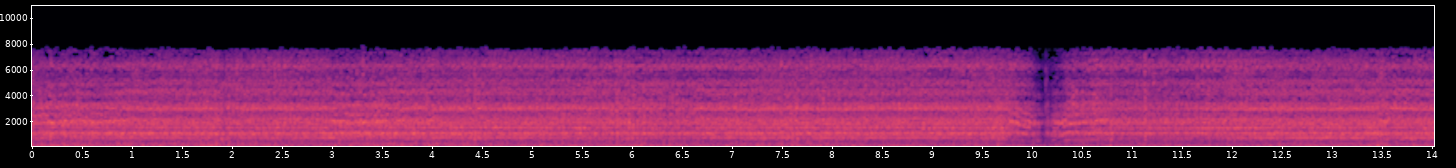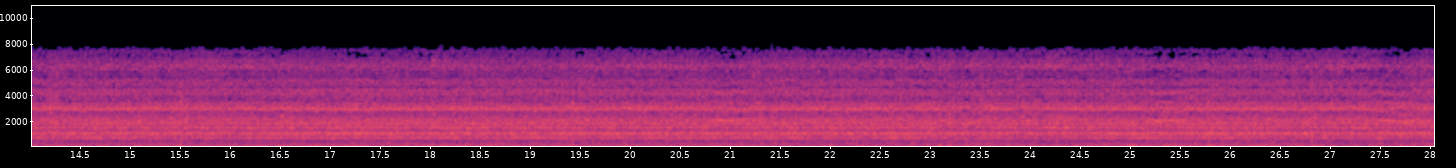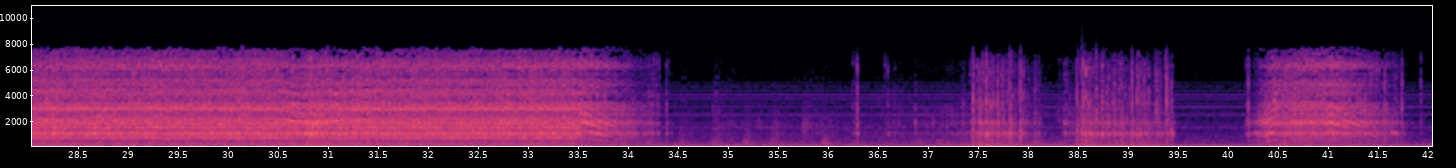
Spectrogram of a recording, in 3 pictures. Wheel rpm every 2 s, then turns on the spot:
180, 200, 200, 200, 170, 160, 200, 200, 200, 200, 200, 200, 200, 200, 200, 200, 180, 10, 10, 20, 50.
36-40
